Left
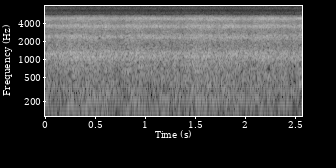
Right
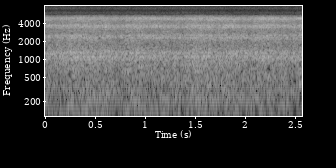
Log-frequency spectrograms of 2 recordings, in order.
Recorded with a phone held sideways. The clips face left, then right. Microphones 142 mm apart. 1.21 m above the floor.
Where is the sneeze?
No sneeze in this recording.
